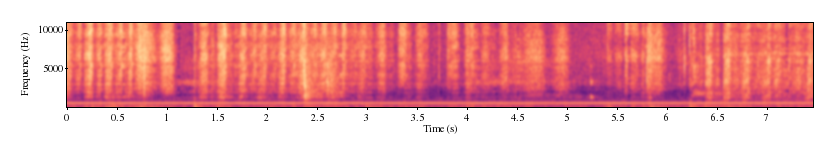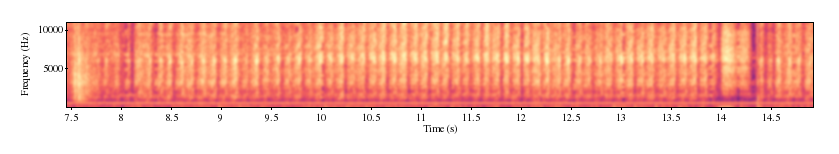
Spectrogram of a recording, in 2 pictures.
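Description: A hand shades a thin, flat sheet of white drawing paper lying on a wooden table with the tip of a graphite pencil. Soft, continuous scratchy rubbing strokes hiss across the bright high range, joined by a faint steady tone throughout. A few slightly sharper strokes stand out near the middle and the end.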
